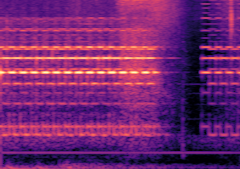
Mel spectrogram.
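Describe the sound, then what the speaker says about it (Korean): A home telephone rings before dawn, a steady electronic ring that pauses briefly and then starts again, loud and close with no talking. "최동원 집으로 전화가 걸려왔어"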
